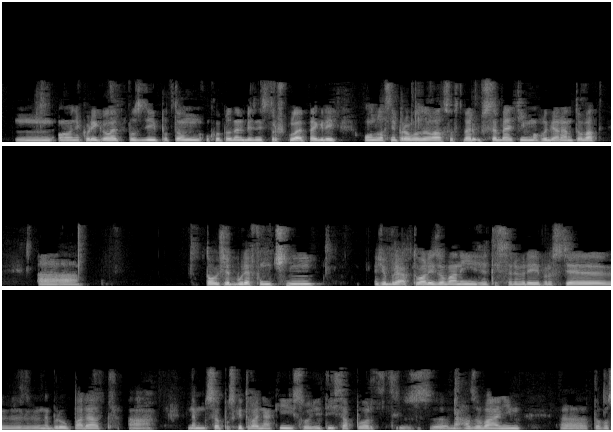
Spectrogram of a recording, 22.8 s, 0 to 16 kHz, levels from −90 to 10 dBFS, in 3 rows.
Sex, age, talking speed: male, 20-39, 110 wpm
